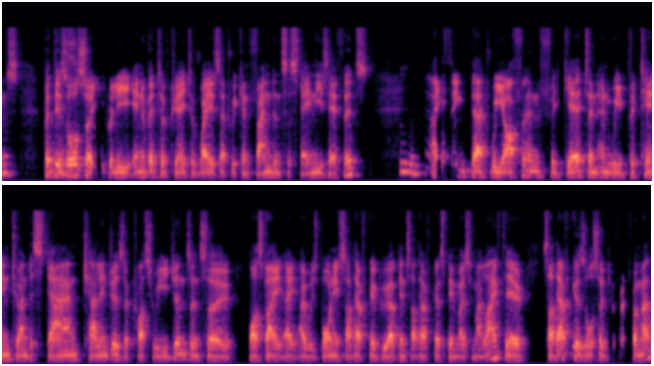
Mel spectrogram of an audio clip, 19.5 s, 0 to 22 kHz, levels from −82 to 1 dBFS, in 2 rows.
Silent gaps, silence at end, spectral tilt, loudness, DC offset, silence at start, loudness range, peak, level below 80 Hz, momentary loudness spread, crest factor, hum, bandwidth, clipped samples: none; 0 s; -3.5 dB/octave; -23 LUFS; under 0.1%; 0 s; 2 LU; -4 dBFS; -68 dBFS; 9 LU; 20 dB; none; 12.5 kHz; under 0.1%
